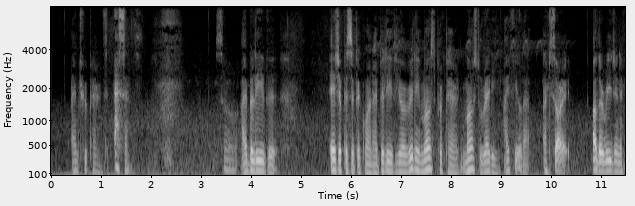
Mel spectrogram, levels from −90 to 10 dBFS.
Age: 30-49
